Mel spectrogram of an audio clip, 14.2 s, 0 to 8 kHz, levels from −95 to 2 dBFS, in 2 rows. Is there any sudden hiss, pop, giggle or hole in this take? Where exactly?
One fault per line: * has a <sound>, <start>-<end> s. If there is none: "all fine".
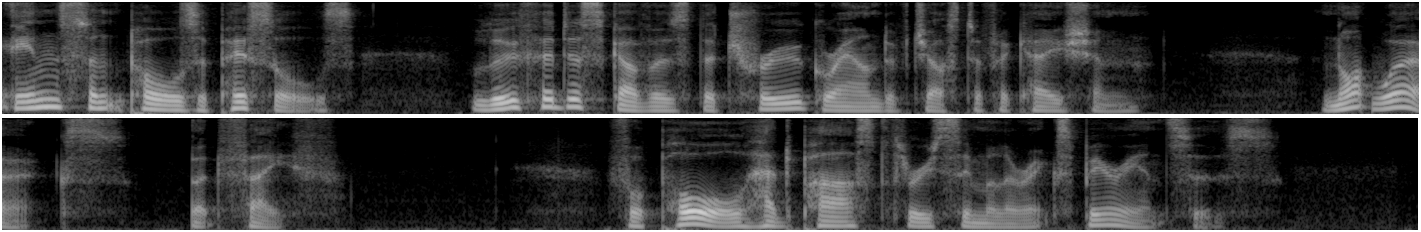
all fine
